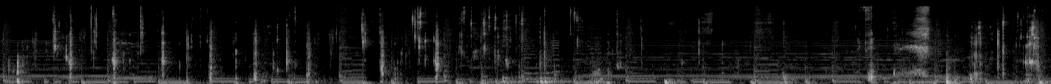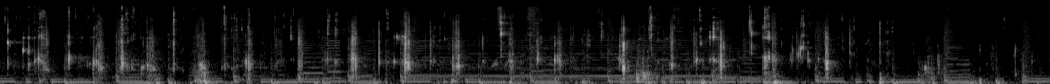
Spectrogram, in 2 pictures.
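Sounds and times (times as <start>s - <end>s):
background music with low tones: 0.0s - 21.0s
chewing and crunching seafood: 0.0s - 21.0s.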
